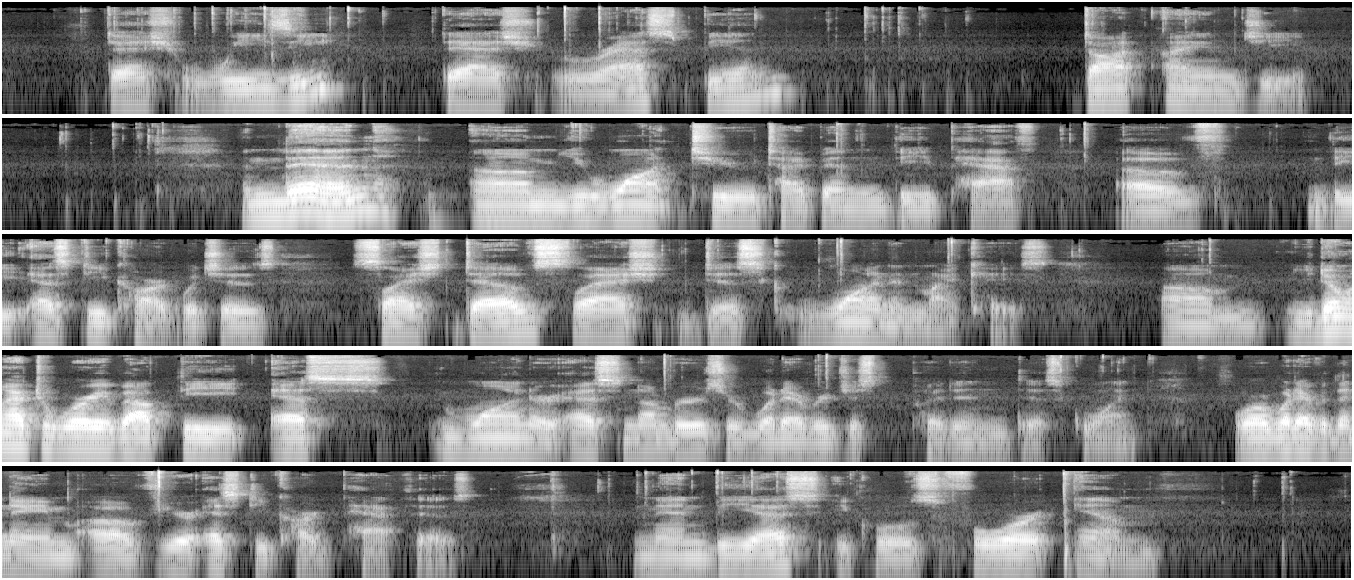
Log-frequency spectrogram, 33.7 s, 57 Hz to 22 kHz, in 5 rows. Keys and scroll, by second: 0.2-5.7 typing, 7.1-8.2 typing, 9.6-10.7 typing, 11.8 typing, 12.8-13.5 typing, 15.5 typing, 16.5-17.3 typing, 30.4-32.0 typing.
